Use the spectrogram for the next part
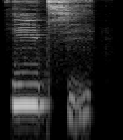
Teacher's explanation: when the tone of this word after E is first, second, or third tone, this E change to the fourth tone.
